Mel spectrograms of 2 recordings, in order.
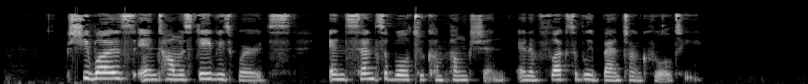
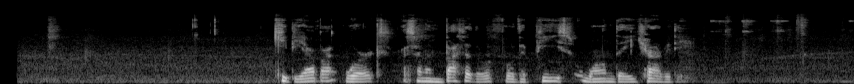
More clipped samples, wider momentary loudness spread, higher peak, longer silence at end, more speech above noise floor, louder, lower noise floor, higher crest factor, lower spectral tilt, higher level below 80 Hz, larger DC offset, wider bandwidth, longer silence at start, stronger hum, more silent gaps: neither; second, 13 LU vs 22 LU; first, 0 dBFS vs -4 dBFS; first, 1.2 s vs 0 s; first, 52 dB vs 23 dB; first, -15 LUFS vs -23 LUFS; first, -68 dBFS vs -45 dBFS; about the same, 18 dB vs 20 dB; second, -1.5 dB/octave vs -5.5 dB/octave; about the same, -60 dBFS vs -60 dBFS; neither; first, 16 kHz vs 11 kHz; first, 0.65 s vs 0.25 s; neither; neither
